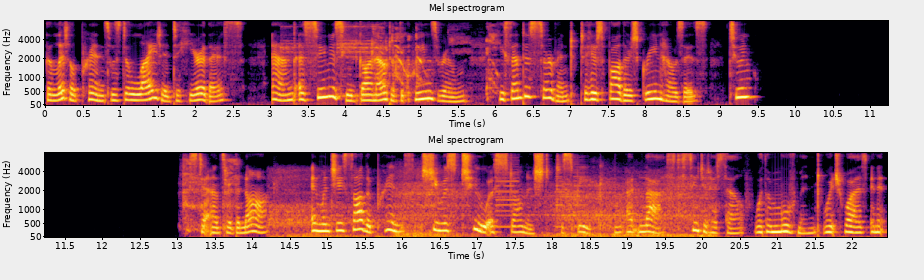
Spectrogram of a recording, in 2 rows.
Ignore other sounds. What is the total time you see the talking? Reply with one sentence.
The talking can be heard for 19 seconds in total.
